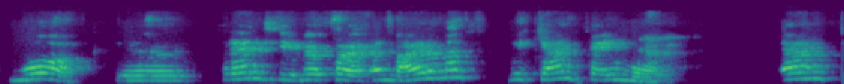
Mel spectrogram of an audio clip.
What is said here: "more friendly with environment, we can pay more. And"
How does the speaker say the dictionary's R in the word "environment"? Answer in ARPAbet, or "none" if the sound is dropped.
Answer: R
